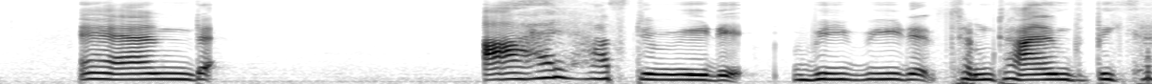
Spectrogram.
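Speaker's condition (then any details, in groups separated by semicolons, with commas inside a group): Dystonia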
